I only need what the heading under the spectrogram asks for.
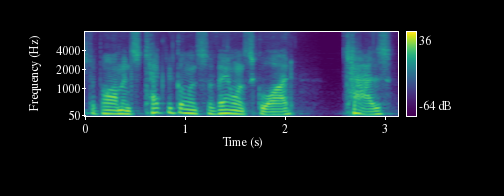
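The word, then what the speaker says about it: TASS: Technical and surveillance Squad Taz t-a-s-s is pronounced Taz okay installed a police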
